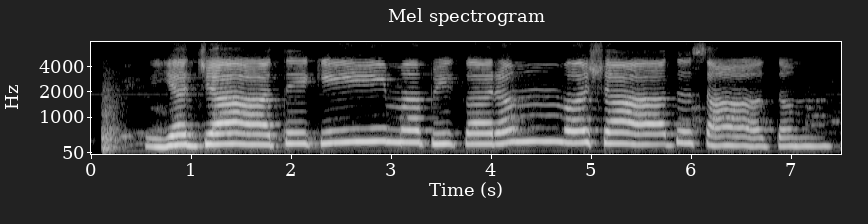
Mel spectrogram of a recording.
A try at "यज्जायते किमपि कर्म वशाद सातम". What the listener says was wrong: आप पहले शब्द में य को छोड़ रहे हैं, यह जाते नहीं, यह जायते।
